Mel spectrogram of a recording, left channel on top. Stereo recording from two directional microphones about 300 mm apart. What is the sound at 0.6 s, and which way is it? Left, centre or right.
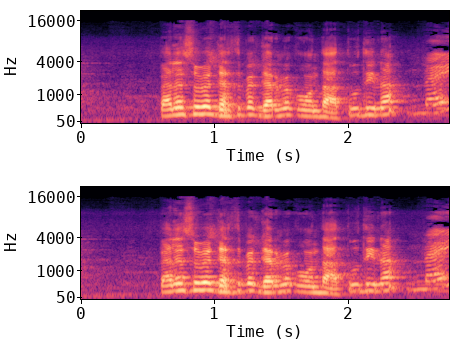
A woman's voice, centre.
